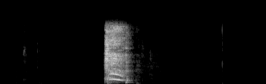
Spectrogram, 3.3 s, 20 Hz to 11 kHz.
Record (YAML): cough_length: 3.3 s
cough_amplitude: 18356
cough_signal_mean_std_ratio: 0.23
survey_phase: beta (2021-08-13 to 2022-03-07)
age: 18-44
gender: Female
wearing_mask: 'No'
symptom_none: true
smoker_status: Never smoked
respiratory_condition_asthma: false
respiratory_condition_other: false
recruitment_source: REACT
submission_delay: 2 days
covid_test_result: Negative
covid_test_method: RT-qPCR
influenza_a_test_result: Negative
influenza_b_test_result: Negative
